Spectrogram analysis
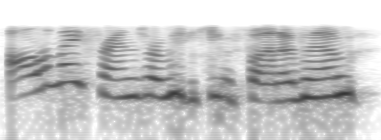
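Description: A woman calling in to a radio show, talking in an animated, giggly rush. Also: high voice, fast talker, no room sound. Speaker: caller. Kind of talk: phone call to a radio show. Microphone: telephone. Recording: tinny phone line.

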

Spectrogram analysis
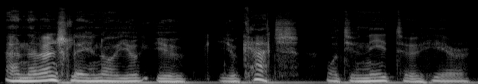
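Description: An older man from Norway talks as a guest on a radio conversation, reflective and unhurried, pausing to search for words. His voice sits a little high for a man but sounds soft and mellow. The sound is close and dry. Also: steady tone, vocal fry, breathy edge, no room sound. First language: Norwegian. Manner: reflective, slow and searching with pauses. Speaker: guest, economics professor emeritus.

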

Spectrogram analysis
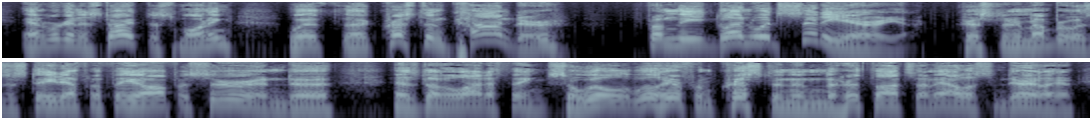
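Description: A man's voice: a little high, dry recording. Folksy male farm radio host. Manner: folksy, easygoing, frequent "uh" fillers. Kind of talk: morning farm market report. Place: radio studio. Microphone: studio mic.

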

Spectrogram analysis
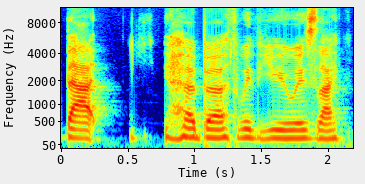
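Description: A woman's voice: sits low, level tone, unhurried, fairly bright tone. A woman hosting a podcast interview, chatting casually and praising her guest effusively, with many likes and restarts. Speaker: podcast host.

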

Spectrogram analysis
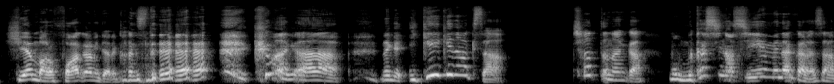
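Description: A woman hosts her podcast alone, chatting casually and laughing easily. Her voice is a little husky, and her pitch swings widely from low mutters to high, excited bursts. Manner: chatty, laughs often, breaks into sung jingles. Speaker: podcast host. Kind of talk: casual solo chat reading listener messages.

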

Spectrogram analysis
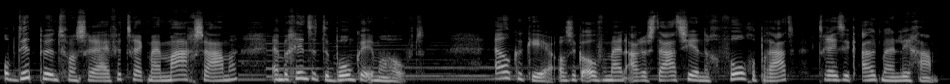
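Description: Woman calmly reading a personal story. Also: mid-range voice, normal speed, soft background music. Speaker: podcast reader.

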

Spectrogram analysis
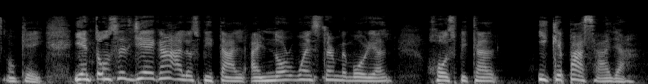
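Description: A woman's voice: mid-range voice, animated, a little slow, no echo. A woman hosting a radio interview, asking questions and stopping to explain things for the listeners.

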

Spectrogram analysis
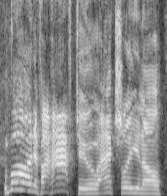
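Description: Bright-voiced man telling stories profanely. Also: high voice, normal speed. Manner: profane, animated storytelling with acted quotes. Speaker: podcast guest. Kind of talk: casual storytelling chat.

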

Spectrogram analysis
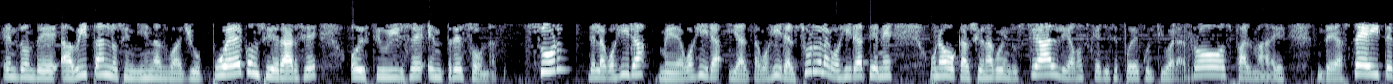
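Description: A woman hosting a radio talk show, speaking in a measured, deliberate way and asking probing questions. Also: medium pitch, expressive, dry recording. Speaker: radio host. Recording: narrow phone-like radio sound with faint music bed.

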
